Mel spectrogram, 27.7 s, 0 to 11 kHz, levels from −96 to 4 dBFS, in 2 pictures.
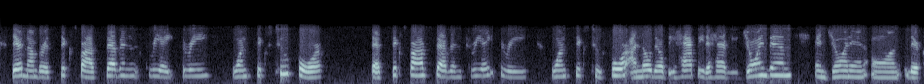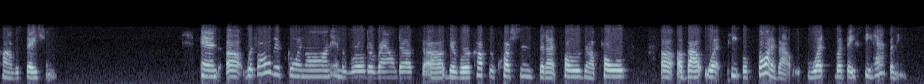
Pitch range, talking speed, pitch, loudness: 190-230 Hz, 135 wpm, 205 Hz, -27 LUFS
